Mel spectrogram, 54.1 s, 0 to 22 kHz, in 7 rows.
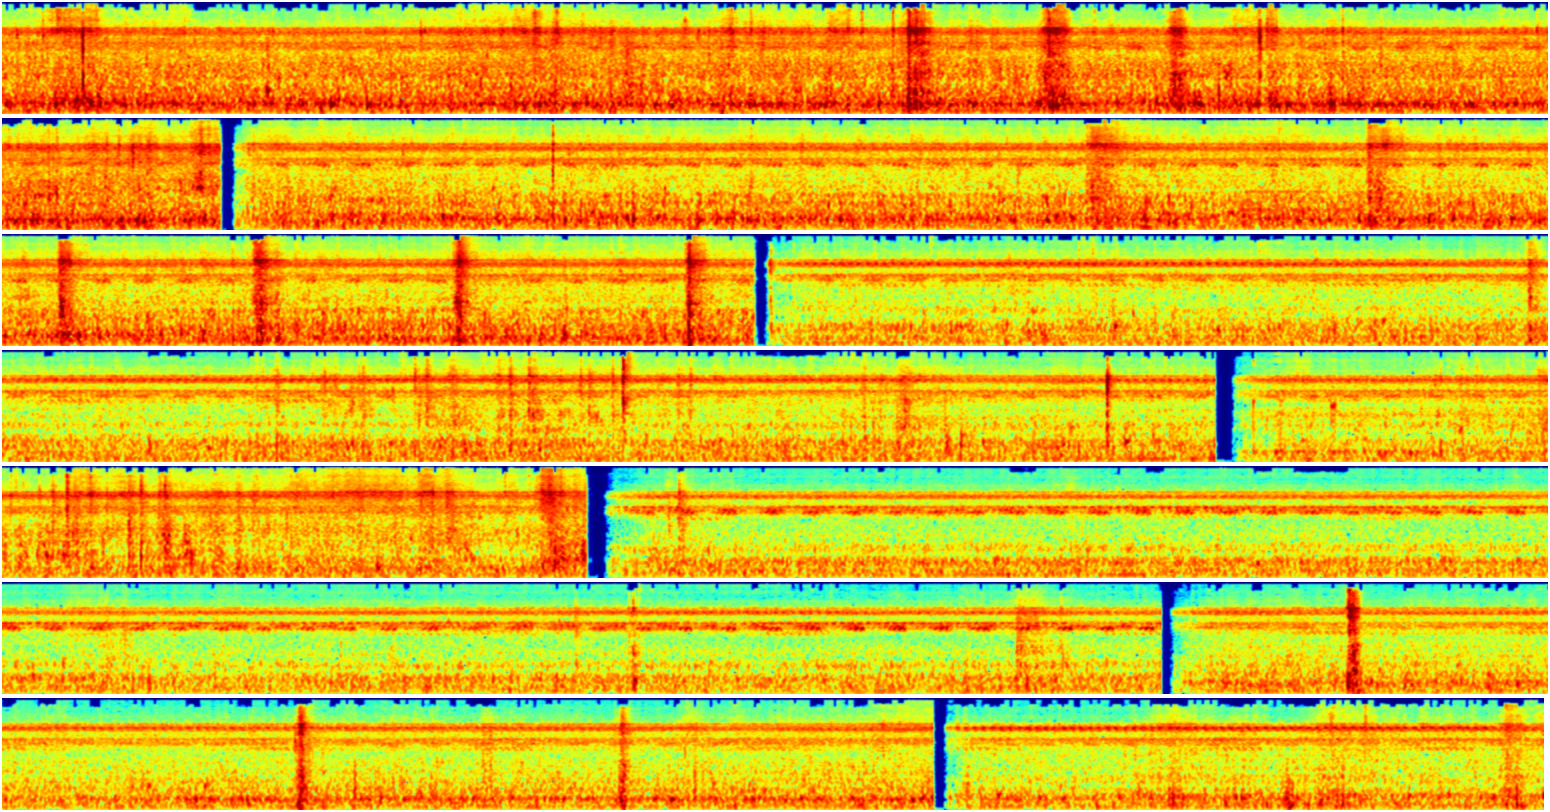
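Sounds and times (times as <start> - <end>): high-pitched insect chorus: 0.0 - 54.0.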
